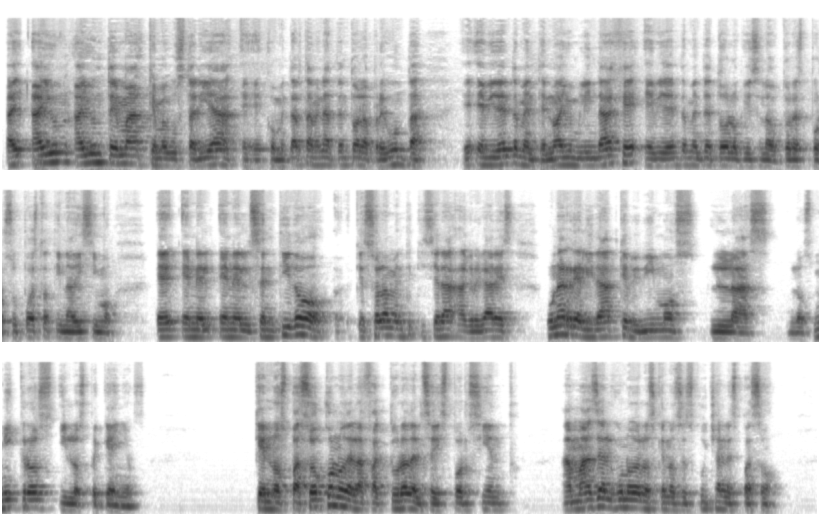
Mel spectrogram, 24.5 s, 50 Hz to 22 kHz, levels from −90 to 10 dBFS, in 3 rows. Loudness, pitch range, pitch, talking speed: -17 LUFS, 115-150 Hz, 130 Hz, 185 wpm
